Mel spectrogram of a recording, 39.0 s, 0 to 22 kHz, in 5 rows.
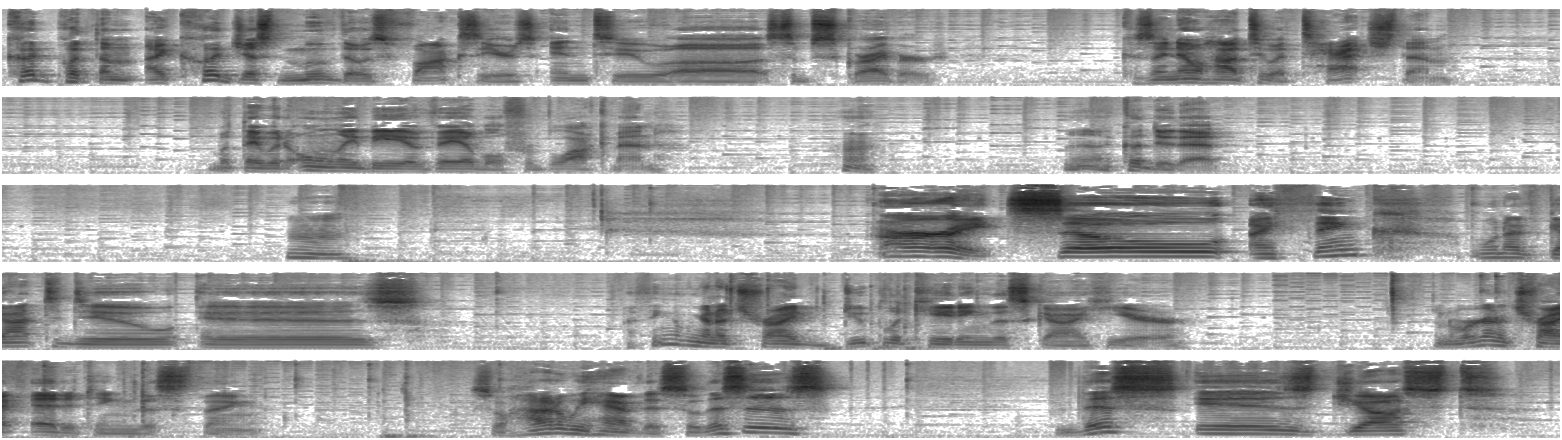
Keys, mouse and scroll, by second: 23.3-24.5 scroll up 12, 28.5 shift+d, 31.9 KP_Decimal, 33.1 Tab, 35.3-35.7 scroll up 5.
